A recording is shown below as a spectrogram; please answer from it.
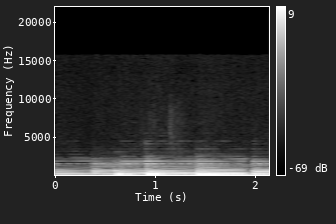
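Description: Grand piano playing slow hymn chords, a new chord struck about every half second.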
